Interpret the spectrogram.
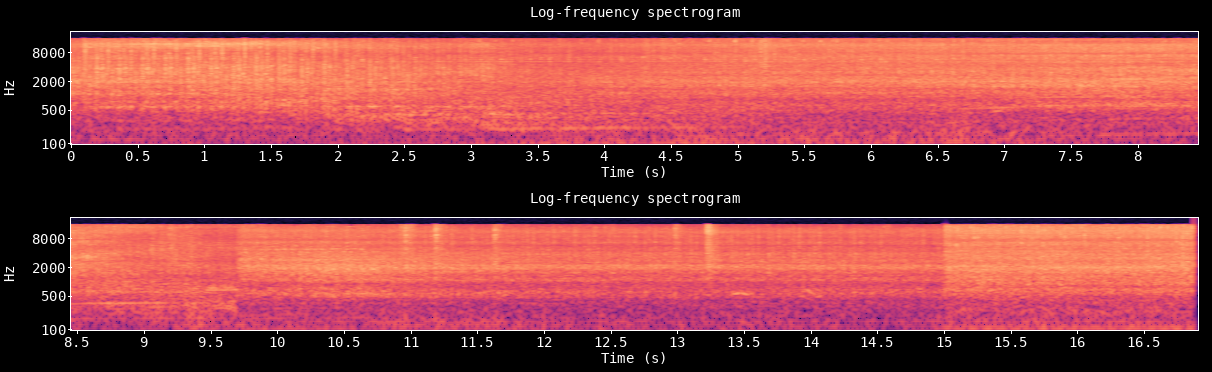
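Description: Ford Model T four-cylinder side-valve engines running slowly as the cars drive in across the grass, a steady low engine sound that changes abruptly twice, about ten and fifteen seconds in.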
